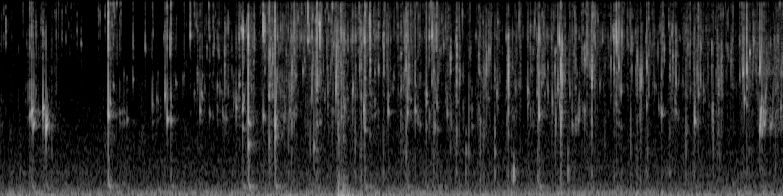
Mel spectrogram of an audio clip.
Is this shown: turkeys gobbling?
no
